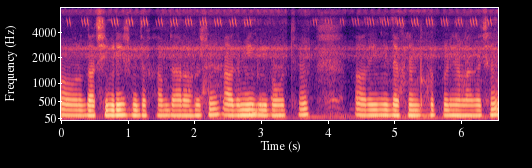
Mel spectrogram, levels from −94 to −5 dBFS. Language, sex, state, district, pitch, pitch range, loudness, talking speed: Maithili, male, Bihar, Begusarai, 140 Hz, 135-140 Hz, -18 LUFS, 185 wpm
